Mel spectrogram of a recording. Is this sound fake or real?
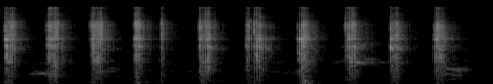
fake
